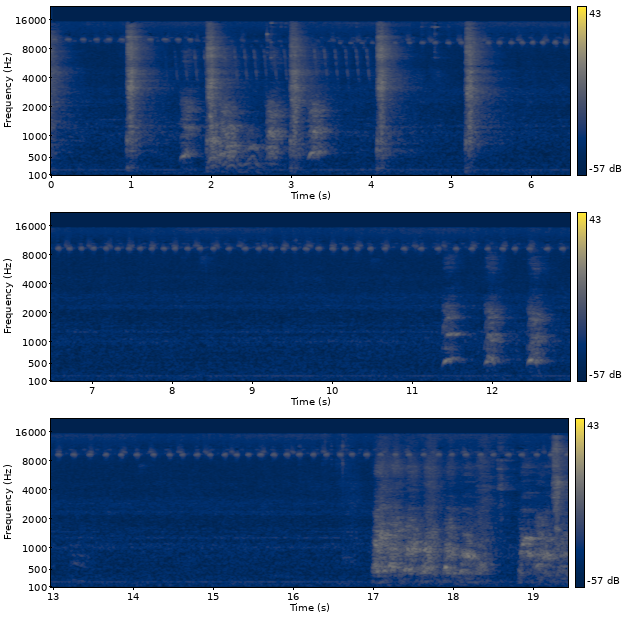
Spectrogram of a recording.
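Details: Georgia, a four-month-old female miniature dachshund puppy in leash and calmness training, gives sharp barks in a cluster over the first five seconds, then two or three more near twelve seconds and a longer noisy burst at the end.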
